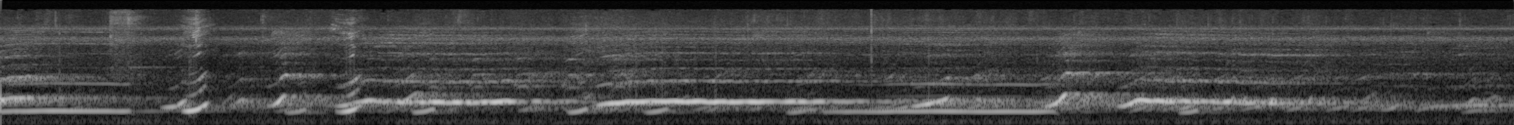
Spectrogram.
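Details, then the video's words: Gibbons Speedy and Maui duet at the IPPL rescue centre in South Carolina: long level and gently rising wails overlap with short upward-sliding whoops, the two voices interweaving continuously with a few sharp clicks. "Speedy & Maui dueting."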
